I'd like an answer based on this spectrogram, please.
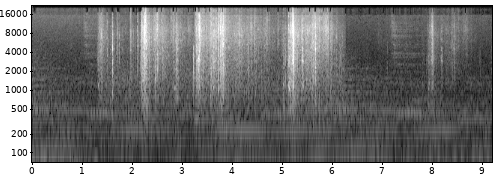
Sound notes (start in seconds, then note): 0.1 leaves rustling; 1.0 shear snipping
